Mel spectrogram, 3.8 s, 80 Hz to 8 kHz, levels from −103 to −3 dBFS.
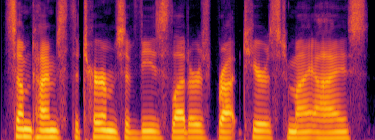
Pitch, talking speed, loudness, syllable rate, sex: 135 Hz, 175 wpm, -18 LUFS, 4.4 syllables/s, male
